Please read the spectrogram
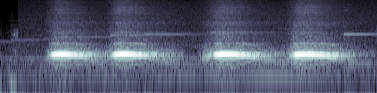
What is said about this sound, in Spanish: Sí, bueno, lechuza. Lo tocaremos a profundidad aquí, así que la lechuza. Lechuza vuelve.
